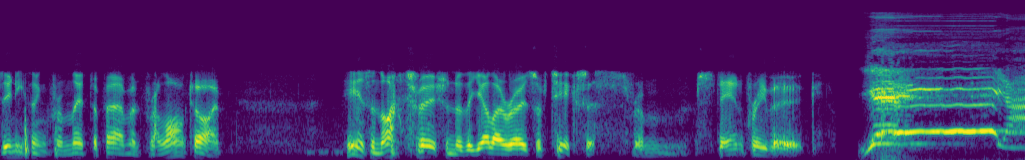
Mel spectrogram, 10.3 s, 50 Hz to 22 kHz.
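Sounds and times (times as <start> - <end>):
speech: 0.3 - 2.3, 3.4 - 9.3
person giving a rebel yell: 8.6 - 10.2.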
